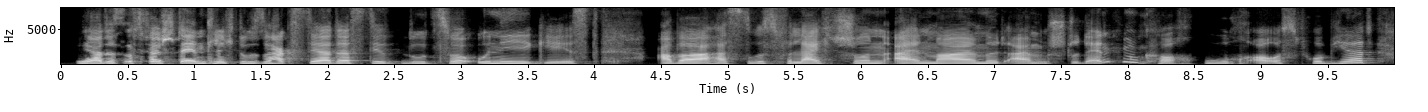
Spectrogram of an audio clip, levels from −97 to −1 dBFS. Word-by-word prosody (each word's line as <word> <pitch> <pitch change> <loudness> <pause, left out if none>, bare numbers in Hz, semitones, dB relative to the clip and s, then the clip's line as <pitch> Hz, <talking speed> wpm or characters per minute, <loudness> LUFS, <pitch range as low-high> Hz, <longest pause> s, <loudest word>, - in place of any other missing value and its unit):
Ja, 210 0 +7
das 205 -1 -1
ist 235 -1 -2
verständlich. 215 -3 +3
Du 210 - -2
sagst 210 +3 0
ja, 210 -2 +6
dass 200 0 +1
dir 205 0 -2
du 200 +1 -7
zur 200 +1 -3
Uni 210 -1 +2
gehst. 150 0 -8 0.4
Aber 185 -2 +4
hast 175 +3 -4
du 200 - -6
es 215 +1 -6
vielleicht 185 -1 0
schon 200 +1 -3
einmal 185 -1 +2
mit 190 0 -3
einem 180 +1 -3
Studentenkochbuch 200 - -7
ausprobiert? 240 +7 -3
200 Hz, 145 wpm, -22 LUFS, 185-215 Hz, 0.4 s, Ja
